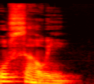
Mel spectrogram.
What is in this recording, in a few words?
"usawi", Toki Pona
